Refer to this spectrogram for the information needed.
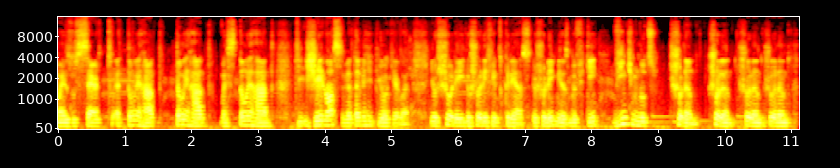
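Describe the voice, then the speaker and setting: A man with a Brazilian Portuguese accent, telling a story emotionally on a casual podcast and repeating his phrases. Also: medium pitch. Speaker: podcast panelist.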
